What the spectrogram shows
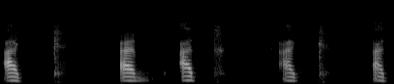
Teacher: तो इस तरह जी आवाज़ जो है इसकी थोड़ी-सी हो जाएगी, आपको हवा बाहर आ जाएगी ना, तो जिसकी वज़ह से आवाज़ में आपको फ़ील होगा कि हम परे कर रहे हैं मखरज से ज़ुबान को। ज़ुबान की जड़ को काफ़ के लिए होता है और ता के लिए ज़ुबान की नोक को परे होता है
